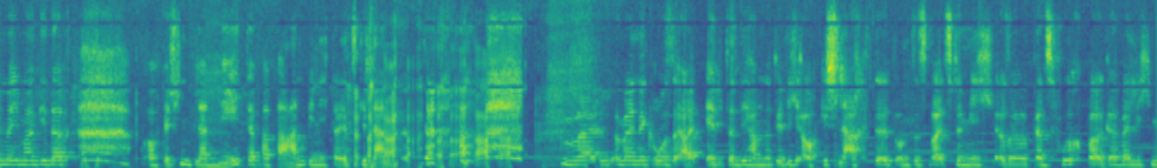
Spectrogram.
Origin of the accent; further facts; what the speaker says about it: Lower Austria, Austria; In Niederösterreich, genau.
